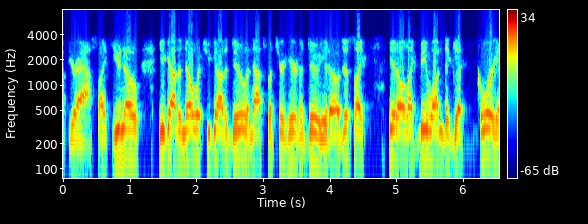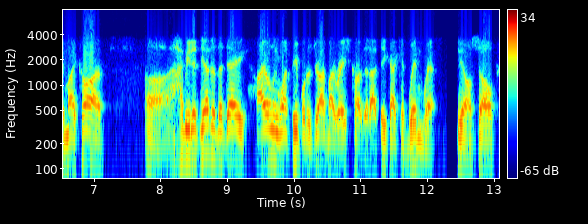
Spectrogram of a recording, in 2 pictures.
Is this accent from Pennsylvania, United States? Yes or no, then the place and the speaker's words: yes; Pennsylvania, United States; I'm from the slow end of Pennsylvania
